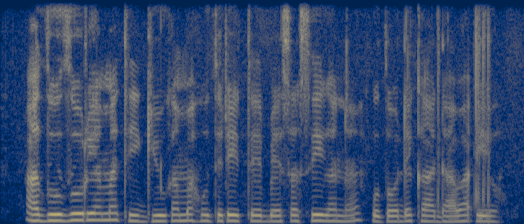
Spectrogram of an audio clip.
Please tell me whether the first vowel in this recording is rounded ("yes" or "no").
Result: no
